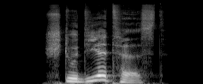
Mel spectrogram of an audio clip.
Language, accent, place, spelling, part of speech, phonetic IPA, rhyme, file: German, Germany, Berlin, studiertest, verb, [ʃtuˈdiːɐ̯təst], -iːɐ̯təst, De-studiertest.ogg
- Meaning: inflection of studieren: 1. second-person singular preterite 2. second-person singular subjunctive II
